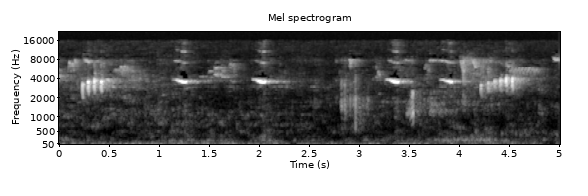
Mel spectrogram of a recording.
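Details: Chestnut-cheeked starling in the chick-rearing season giving sharp, high, short squeaks spaced irregularly, with a couple of quick rising chirps and brief clicks between them, against soft low rumble.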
